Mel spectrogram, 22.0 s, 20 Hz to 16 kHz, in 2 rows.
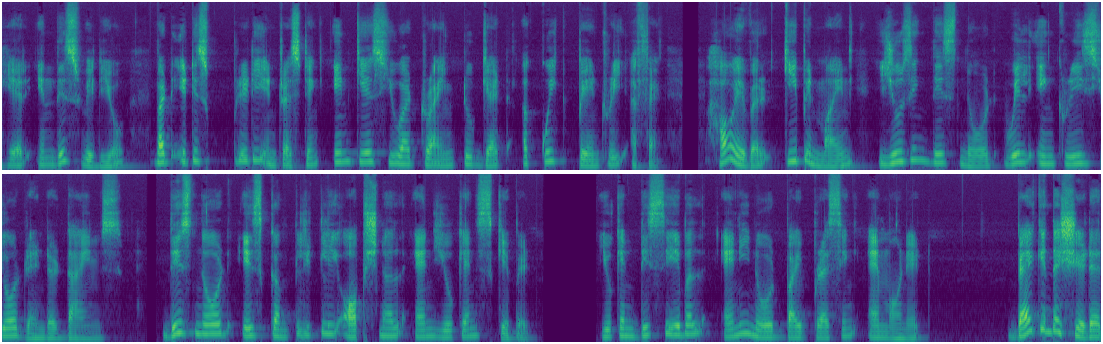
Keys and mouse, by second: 0.1 click, 1.1 alt+drag, 2.2 click, 2.9-6.6 drag, 6.9 click, 7.9 drag, 8.2 click, 10.8 click, 11.7-12.1 drag, 13.0 click, 13.9 m, 15.6 middle click, 17.2 click, 17.5 alt+click, 19.4-20.0 drag, 21.1-21.7 drag.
